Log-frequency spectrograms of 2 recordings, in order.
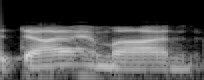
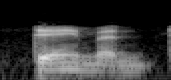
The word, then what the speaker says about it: daimon: The daimon, or some people would pronounce it daemon, D-A-I-M-O-N, uh, is the true self and he'd consult this true self inside.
